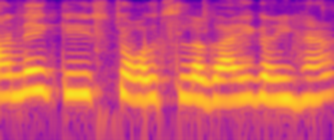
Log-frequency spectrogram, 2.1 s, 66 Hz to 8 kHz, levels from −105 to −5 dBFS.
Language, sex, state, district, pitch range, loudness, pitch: Hindi, female, Haryana, Rohtak, 270-320 Hz, -13 LUFS, 285 Hz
